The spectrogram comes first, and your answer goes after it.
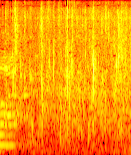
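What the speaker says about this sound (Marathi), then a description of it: "एकदा जोरदार टाळ्या वाजवा" An audience at a book festival interview with an actress breaks into a brief burst of applause: dense, steady clapping from a crowd filling the whole moment at moderate loudness.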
